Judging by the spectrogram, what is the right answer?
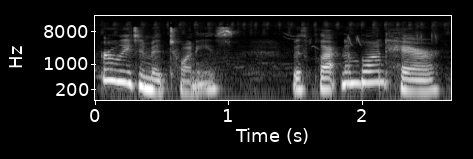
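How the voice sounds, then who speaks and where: A woman narrating a fantasy audio story in an expressive, even-paced reading, over soft music. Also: mid-range voice, normal speed, vocal fry.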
